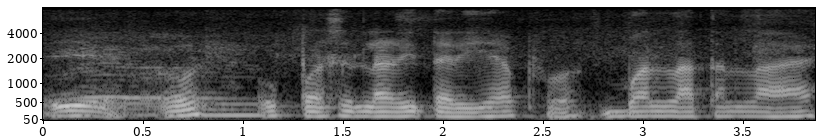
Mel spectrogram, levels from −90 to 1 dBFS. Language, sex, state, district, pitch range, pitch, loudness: Hindi, male, Bihar, Araria, 120-130 Hz, 125 Hz, -29 LUFS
